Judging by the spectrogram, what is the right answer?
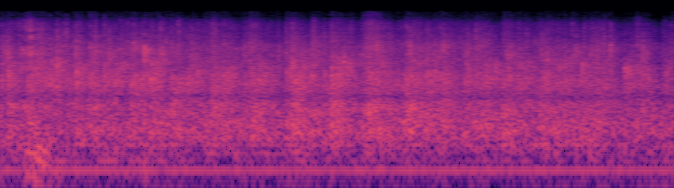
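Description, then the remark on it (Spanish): An audience at a Spanish-language church service applauds for the Lord in a steady, dense wash of clapping that holds at an even level for several seconds, with a low hum running beneath it and no speech. “Dale otro fuerte aplauso al Señor.”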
